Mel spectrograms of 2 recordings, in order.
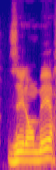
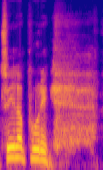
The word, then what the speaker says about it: Zellenberg: Je me dirige vers le village de Zellenberg. Zélambert, si je prononce à la française. Ou Zelapurik. Zelapurik en alsacien.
